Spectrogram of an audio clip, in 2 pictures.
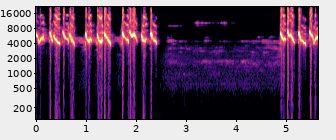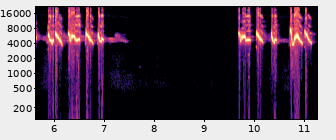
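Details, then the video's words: Oriental white-eye lure call for getting birds to sing: three rapid bursts of high, thin, descending chirps, each several notes long and separated by quiet spells of about two seconds. "suara pikat burung peleci bakalan biyar cepet bunyi"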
